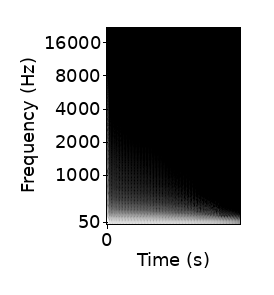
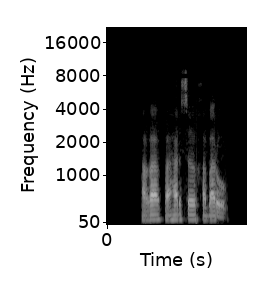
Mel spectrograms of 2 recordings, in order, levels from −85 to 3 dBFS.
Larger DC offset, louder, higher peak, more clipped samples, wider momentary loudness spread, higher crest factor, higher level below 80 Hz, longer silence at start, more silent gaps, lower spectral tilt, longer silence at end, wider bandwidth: neither; first, -20 LUFS vs -33 LUFS; first, 0 dBFS vs -16 dBFS; first, 0.5% vs under 0.1%; about the same, 11 LU vs 9 LU; about the same, 14 dB vs 18 dB; first, -14 dBFS vs -60 dBFS; second, 0 s vs 0.7 s; neither; first, -13 dB/octave vs -6 dB/octave; second, 0 s vs 0.4 s; second, 0.6 kHz vs 9.4 kHz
